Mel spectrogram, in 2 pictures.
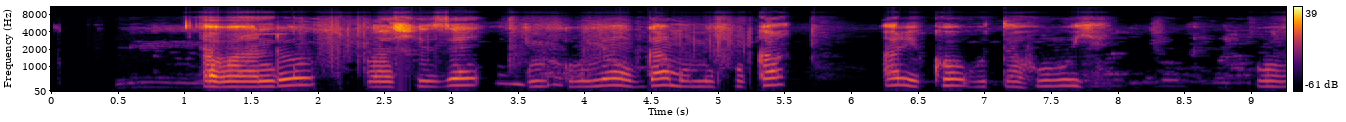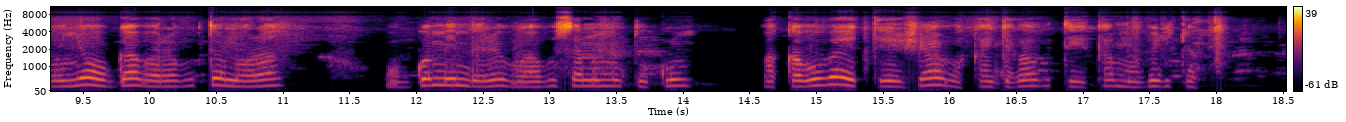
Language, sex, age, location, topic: Kinyarwanda, female, 25-35, Musanze, agriculture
